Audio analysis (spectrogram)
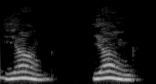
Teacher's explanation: Nós mal pronunciamos o G. Young. Young. É só um sonzinho bem breve na garganta.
